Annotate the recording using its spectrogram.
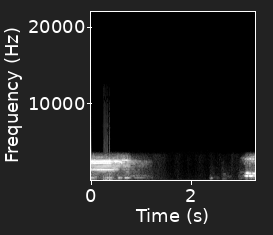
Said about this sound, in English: And the buzzer means the start of the fourth.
